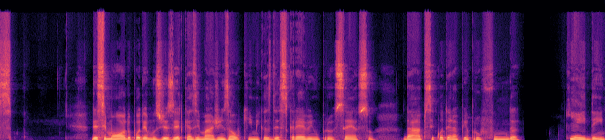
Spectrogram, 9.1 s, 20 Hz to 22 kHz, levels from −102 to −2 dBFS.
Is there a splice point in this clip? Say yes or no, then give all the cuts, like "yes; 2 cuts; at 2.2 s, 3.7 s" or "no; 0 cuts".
no; 0 cuts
